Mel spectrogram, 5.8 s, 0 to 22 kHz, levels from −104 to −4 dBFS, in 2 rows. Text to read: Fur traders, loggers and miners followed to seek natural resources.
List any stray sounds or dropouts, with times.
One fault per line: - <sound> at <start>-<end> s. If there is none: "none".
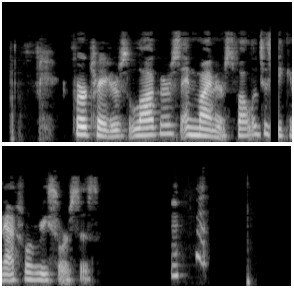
- dropout at 2.7-2.8 s
- laugh at 4.6-5.0 s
